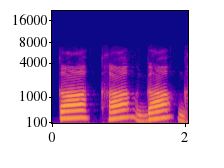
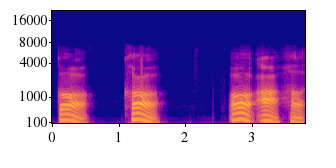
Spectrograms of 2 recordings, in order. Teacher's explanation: ऐसे हैं जिनका उच्चारण कंठ से होता है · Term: कंठ से वर्ण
